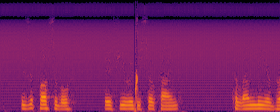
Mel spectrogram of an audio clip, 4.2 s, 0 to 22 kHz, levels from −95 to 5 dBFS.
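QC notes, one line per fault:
Throughout, DECT cordless phone buzz: a thin, steady buzz sits under the speech, roughly 15 dB below it. The tone is rich in harmonics, giving it a raspy edge rather than a pure hum. A DECT handset or base station nearby is transmitting a short radio burst 100 times a second, and some part of the audio circuit rectifies each burst. That turns the pulse train into a 100 Hz buzz stacked with overtones.
1.98 to 2.06 s, damaged data in a compressed stream: for about 80 ms the speech is broken by a brief glitch. Part of the compressed stream at this point was corrupted, with bytes lost, zeroed or overwritten. The decoder misread those frames or could not decode them, lost its place, and had to hunt for the next valid frame header before clean audio resumed.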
